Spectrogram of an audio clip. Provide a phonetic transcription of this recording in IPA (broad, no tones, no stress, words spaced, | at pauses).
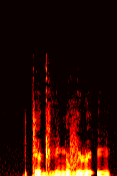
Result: teɖʱi nʊvi ɭɪʔi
